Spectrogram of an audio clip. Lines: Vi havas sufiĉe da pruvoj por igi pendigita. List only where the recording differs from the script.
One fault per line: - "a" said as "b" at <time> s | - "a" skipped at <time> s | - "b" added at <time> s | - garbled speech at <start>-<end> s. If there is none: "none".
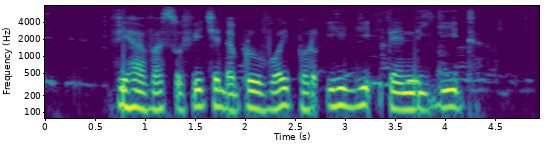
none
